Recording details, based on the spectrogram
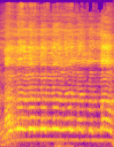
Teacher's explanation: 혀 끝이 입천장 위쪽에 윗니 쪽에 살짝 붙으면서 공기는 혀의 양옆으로 흘러 지나갑니다. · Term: 흐름 소리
